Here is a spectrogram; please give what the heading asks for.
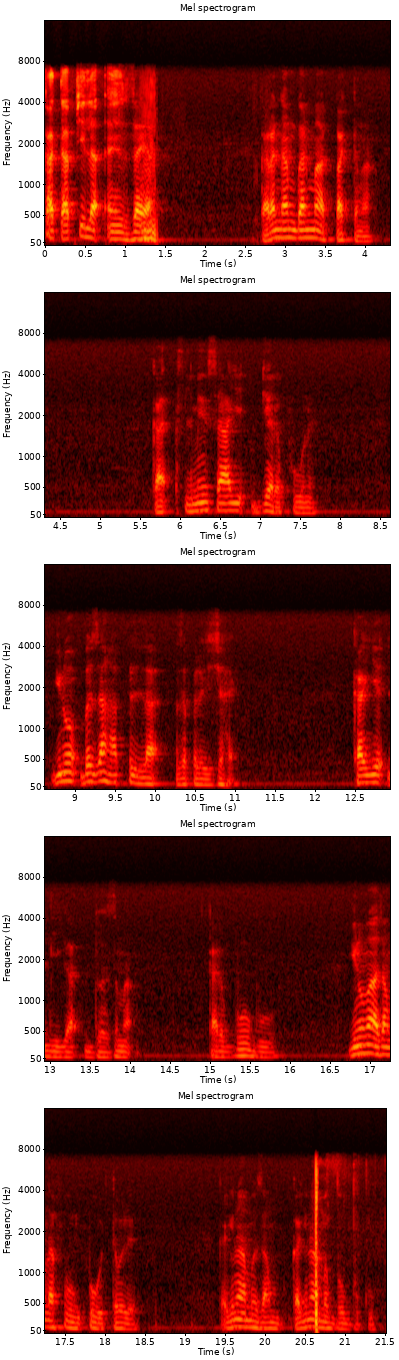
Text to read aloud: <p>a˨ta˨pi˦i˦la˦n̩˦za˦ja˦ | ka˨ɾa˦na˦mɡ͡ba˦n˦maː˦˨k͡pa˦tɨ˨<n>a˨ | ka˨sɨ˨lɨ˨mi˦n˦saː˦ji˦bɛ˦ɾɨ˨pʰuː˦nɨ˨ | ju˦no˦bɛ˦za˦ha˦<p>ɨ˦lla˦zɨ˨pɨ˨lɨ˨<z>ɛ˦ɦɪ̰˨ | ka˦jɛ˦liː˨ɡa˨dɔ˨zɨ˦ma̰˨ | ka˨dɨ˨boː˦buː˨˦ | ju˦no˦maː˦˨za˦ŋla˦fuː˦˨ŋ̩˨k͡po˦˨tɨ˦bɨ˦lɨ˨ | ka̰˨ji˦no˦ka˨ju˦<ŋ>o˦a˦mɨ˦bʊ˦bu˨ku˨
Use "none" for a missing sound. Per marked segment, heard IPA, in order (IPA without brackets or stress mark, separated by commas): k, ŋ, p, ʒ, n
